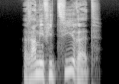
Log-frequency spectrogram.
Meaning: second-person plural subjunctive I of ramifizieren
- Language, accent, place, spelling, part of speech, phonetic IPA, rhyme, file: German, Germany, Berlin, ramifizieret, verb, [ʁamifiˈt͡siːʁət], -iːʁət, De-ramifizieret.ogg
